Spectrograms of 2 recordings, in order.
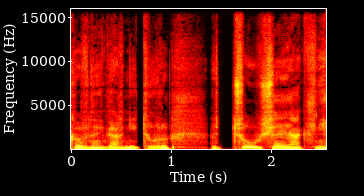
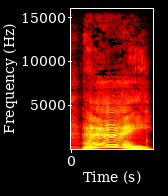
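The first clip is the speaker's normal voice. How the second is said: sharp call into the phone, much higher; shout; 12 semitones higher than usual. Acted. Harvey shouts into the receiver, alarmed. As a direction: call out to get his attention. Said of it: "krzyknął Harvey do słuchawki".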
